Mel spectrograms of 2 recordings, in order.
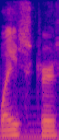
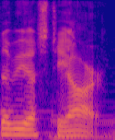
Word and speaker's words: WSTR: It's not pronounced wasters. It's pronounced WSTR.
